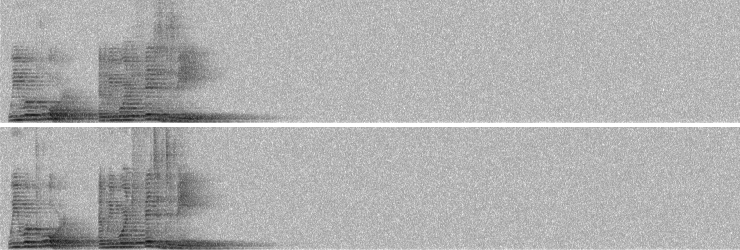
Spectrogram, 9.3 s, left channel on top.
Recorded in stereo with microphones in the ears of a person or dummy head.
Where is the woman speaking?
50° right (ahead or behind), 4.5 m.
